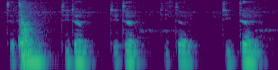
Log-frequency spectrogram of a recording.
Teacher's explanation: What's common to both forms, of course, and to Shakespeare's plays, is the fact that they're written in iambic pentameter. So we have 10 syllables in each line, 5 beats in each line, unstressed, stressed syllables, like a heartbeat.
